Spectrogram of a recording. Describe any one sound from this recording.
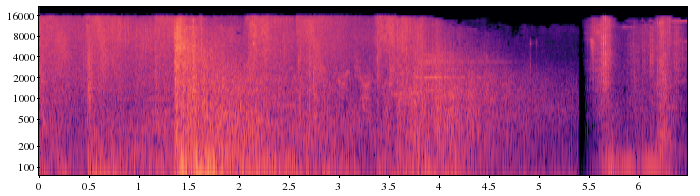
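Explosions and fire roar close by.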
